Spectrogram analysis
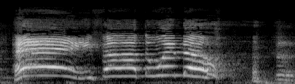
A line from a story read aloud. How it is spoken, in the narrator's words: someone shouts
